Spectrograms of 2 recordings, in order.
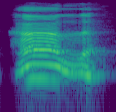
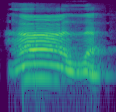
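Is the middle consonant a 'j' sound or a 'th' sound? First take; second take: th; th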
